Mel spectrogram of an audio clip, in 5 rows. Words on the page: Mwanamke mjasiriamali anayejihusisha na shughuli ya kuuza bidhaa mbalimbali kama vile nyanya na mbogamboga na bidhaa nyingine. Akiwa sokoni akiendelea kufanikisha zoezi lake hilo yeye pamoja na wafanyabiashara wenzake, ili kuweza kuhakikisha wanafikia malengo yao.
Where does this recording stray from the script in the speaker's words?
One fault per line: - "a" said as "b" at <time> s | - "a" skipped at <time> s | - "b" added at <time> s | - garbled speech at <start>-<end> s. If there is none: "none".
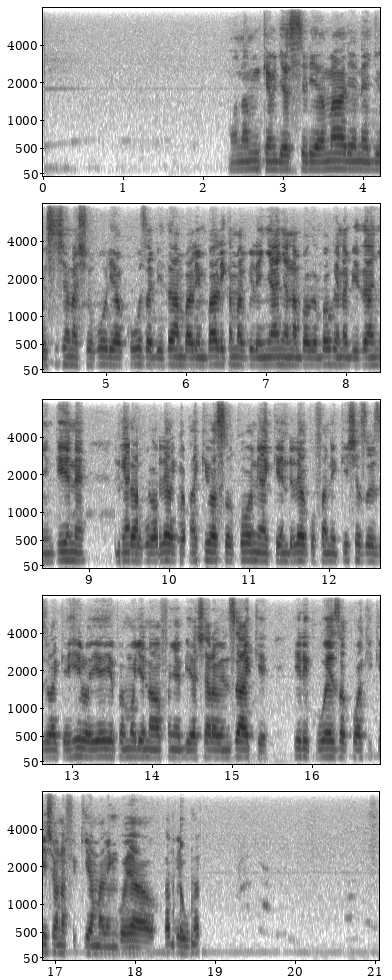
- garbled speech at 9.3-10.2 s
- garbled speech at 18.4-18.8 s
